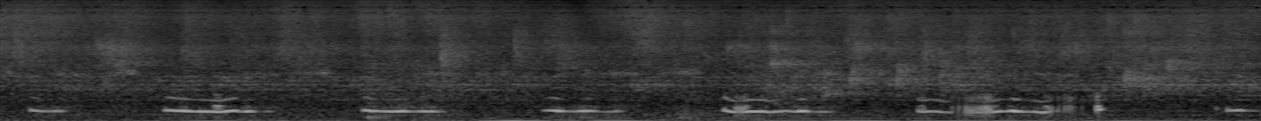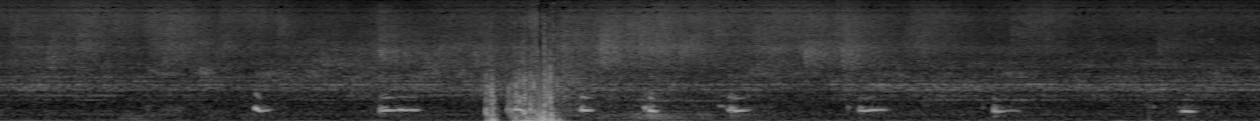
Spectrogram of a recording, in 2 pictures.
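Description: A shower runs with a steady, even hiss of spraying water throughout, while short low tonal sounds repeat over it, and a brief louder splash comes near the end.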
